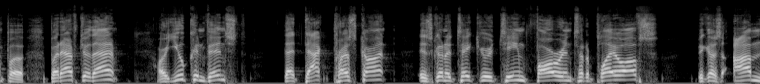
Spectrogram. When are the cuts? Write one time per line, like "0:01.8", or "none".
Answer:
none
